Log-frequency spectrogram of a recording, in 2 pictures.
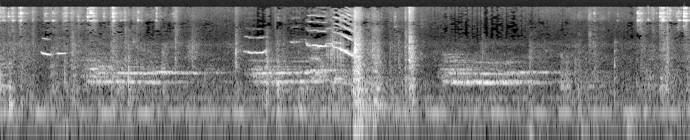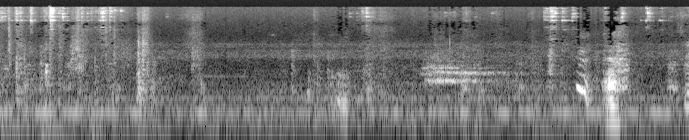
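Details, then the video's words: Tonka, an Alaskan Malamute, reacting indoors to a Tennessee Mountain Man Bigfoot recording: several short, wavering, whine-like tonal calls with stacked harmonics, spaced a couple of seconds apart, over a steady low hum and scattered clicks. "Malamute Reacts To Tennessee Mountain Man-Big Foot AKA Sasquatch"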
